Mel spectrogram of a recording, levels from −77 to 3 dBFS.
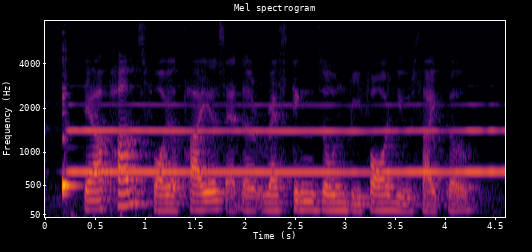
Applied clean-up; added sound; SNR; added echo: none; Cowbell + Wind instrument, woodwind instrument; -3 dB; none.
